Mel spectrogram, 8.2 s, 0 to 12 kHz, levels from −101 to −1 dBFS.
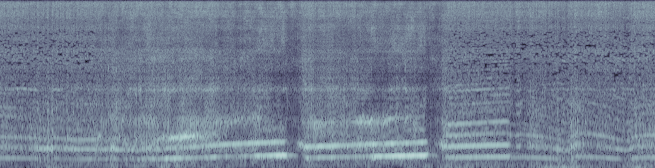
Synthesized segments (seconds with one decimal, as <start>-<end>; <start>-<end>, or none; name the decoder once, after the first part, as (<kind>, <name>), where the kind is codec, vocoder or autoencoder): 1.2-5.6 (codec, HILCodec)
